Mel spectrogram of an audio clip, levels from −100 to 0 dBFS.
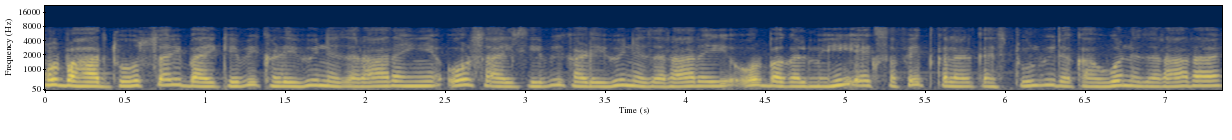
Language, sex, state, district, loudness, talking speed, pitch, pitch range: Hindi, female, Bihar, Katihar, -21 LUFS, 300 wpm, 210 Hz, 195-230 Hz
